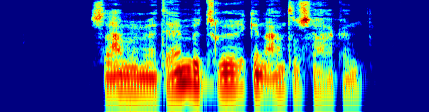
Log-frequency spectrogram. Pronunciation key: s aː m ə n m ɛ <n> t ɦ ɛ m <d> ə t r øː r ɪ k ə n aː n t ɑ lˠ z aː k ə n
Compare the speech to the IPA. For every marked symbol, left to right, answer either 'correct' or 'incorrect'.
incorrect: none, incorrect: b

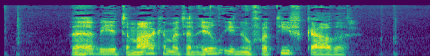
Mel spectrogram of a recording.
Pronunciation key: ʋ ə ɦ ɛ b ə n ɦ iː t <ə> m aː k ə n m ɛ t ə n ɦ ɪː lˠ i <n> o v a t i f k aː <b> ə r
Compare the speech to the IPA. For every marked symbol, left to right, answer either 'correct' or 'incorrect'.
correct, correct, incorrect: d

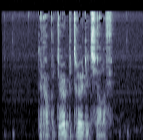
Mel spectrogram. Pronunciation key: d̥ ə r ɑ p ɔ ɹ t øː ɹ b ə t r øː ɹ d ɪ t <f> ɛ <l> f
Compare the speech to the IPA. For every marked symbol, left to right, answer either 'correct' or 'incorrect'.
incorrect: s, correct

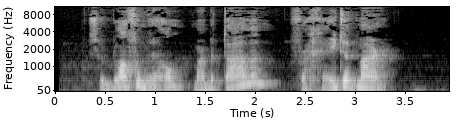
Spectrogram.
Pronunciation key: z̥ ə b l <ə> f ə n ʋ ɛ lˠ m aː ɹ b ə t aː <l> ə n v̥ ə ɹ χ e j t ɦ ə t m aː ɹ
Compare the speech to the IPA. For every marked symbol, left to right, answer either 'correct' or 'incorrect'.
incorrect: ɑ, correct

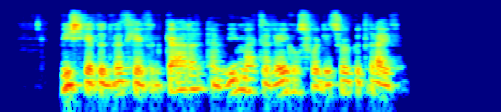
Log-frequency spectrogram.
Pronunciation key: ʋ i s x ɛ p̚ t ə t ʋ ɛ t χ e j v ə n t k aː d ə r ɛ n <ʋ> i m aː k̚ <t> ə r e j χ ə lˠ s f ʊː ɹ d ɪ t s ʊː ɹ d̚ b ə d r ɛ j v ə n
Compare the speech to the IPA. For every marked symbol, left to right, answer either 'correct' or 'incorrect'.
correct, incorrect: d

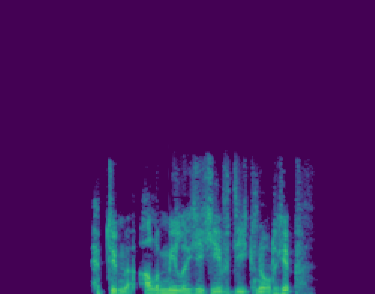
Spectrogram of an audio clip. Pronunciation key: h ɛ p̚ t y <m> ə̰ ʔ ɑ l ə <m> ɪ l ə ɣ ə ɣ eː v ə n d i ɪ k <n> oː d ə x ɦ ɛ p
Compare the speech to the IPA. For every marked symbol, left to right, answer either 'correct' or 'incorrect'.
correct, correct, correct

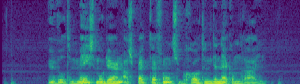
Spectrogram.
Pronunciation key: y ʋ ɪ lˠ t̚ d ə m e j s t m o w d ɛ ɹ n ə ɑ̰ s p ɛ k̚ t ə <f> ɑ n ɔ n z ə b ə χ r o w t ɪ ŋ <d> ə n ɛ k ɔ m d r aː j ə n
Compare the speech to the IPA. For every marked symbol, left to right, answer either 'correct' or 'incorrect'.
incorrect: v, correct

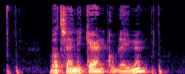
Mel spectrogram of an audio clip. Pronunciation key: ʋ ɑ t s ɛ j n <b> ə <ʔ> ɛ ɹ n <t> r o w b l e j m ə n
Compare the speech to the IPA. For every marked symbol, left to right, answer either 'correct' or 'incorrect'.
incorrect: d, incorrect: k, incorrect: p

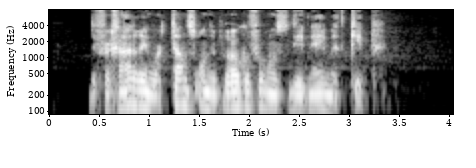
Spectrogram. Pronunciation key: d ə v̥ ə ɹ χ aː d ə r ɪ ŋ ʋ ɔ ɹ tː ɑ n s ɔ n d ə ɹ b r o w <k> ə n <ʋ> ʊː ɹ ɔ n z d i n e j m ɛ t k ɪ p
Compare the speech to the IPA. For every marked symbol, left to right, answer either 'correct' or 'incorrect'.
correct, incorrect: v

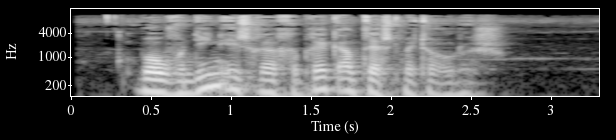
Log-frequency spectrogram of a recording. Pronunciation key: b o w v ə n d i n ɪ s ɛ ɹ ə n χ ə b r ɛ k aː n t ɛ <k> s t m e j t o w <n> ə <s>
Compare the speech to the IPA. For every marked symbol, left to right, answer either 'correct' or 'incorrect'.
incorrect: none, incorrect: d, correct

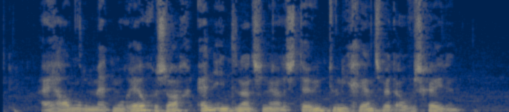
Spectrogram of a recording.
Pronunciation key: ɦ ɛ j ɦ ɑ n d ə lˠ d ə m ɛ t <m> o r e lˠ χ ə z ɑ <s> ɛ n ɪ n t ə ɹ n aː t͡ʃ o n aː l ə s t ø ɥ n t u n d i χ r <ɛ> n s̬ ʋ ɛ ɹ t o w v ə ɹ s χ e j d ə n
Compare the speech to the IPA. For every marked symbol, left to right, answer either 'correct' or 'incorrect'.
correct, incorrect: χ, correct

